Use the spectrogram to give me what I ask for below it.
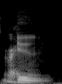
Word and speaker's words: Dund: doomed and that's why that's how you're supposed to pronounce it it's DED right but most people will say dunned anyway and it's fine again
